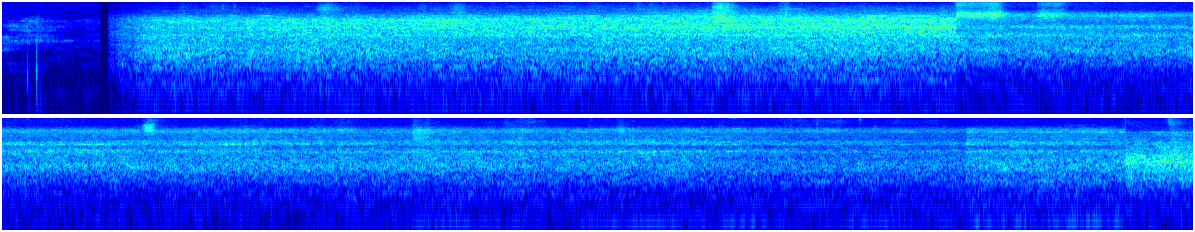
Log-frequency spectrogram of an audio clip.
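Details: Loud continuous vehicle rumble and hiss, like a moving train or car, dominates throughout with no animal calls.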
